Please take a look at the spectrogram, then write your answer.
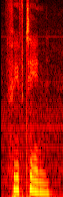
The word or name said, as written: fifteen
